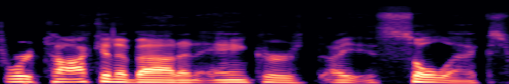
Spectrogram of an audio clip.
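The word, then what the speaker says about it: Solix: course, we're talking about an Anchor, Solex, right, is how they pronounce it, Yep.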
